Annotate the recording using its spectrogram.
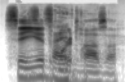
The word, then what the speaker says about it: Seyedmortaza: Seyedmortaza.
